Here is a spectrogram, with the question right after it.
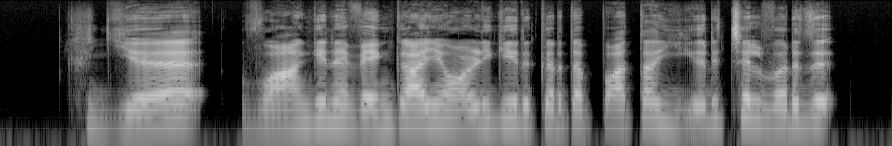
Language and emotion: Tamil, disgusted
